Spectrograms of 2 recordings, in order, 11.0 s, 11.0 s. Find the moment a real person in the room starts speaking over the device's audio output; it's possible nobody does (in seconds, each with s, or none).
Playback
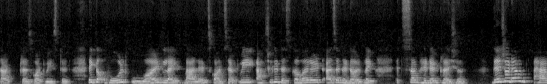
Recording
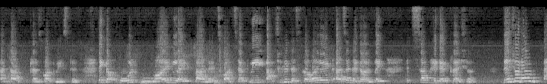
none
